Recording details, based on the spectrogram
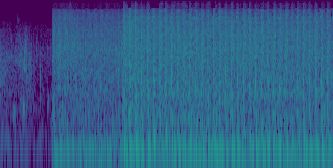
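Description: Rapid gunfire in a Natural Selection match on the Data Core map, starting after a short quiet moment and building into sustained loud automatic shots, a burst growing heavier partway through.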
